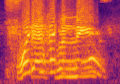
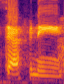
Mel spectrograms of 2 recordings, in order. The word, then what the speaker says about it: Stefania: Do people butcher your name? Yeah. Really? Stefania. Stefania. Stefania. I could see people saying Stephanie because they are stupid and say it.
